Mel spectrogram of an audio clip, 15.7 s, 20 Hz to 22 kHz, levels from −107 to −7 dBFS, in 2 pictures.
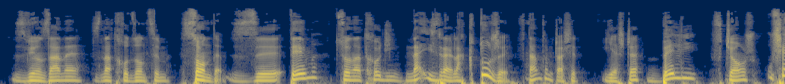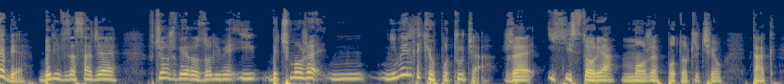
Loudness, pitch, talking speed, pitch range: -27 LUFS, 155 Hz, 155 wpm, 135-190 Hz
